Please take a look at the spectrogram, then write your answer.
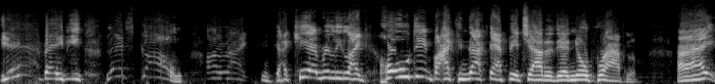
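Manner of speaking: high squirrel voice. Voicing a squirrel agreeing to knock a gun down: Bean Nut squirrel voice. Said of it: "and he's like".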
